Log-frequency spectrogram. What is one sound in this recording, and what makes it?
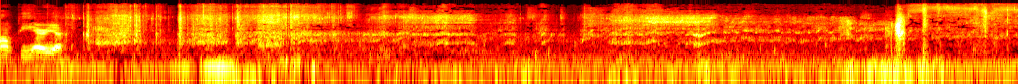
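A toy car's electric motor whines as it drives.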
